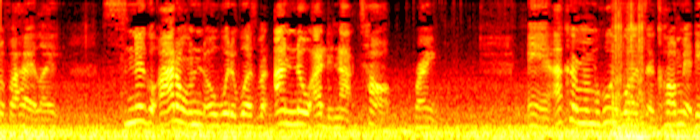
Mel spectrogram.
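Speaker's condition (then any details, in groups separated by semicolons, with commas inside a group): No condition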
